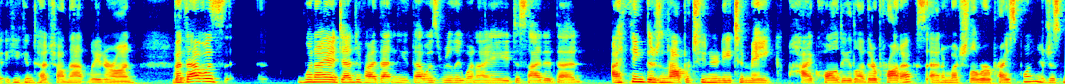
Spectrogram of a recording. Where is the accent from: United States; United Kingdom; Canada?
Canada; also born or lived in Hong Kong; I'm from Hong Kong, but I grew up in Canada as well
